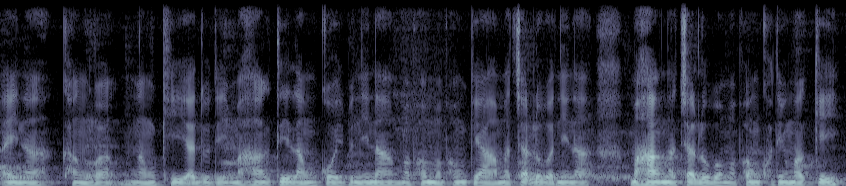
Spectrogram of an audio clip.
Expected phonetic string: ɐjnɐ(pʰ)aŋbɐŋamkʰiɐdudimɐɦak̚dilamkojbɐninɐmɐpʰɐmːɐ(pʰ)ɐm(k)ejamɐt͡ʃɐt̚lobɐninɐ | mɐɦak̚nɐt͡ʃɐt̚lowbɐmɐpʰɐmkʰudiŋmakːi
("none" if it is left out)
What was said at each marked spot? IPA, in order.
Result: kʰ, pʰ, k

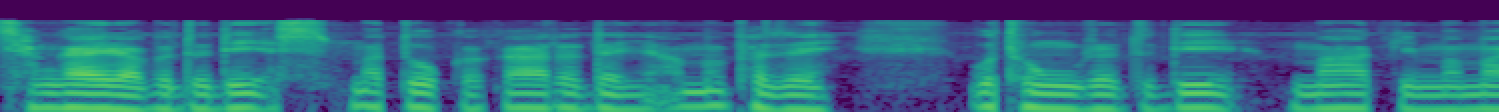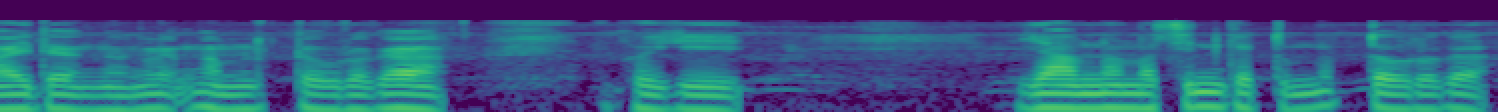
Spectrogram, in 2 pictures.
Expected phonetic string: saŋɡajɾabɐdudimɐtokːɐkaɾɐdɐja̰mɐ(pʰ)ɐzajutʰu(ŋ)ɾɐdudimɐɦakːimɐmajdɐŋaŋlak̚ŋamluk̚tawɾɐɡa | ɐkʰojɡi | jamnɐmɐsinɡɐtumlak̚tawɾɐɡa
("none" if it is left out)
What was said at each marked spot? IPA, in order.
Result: pʰ, ŋ

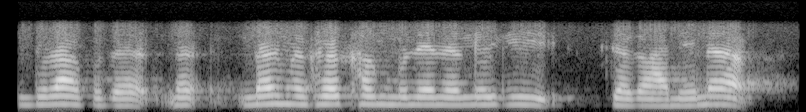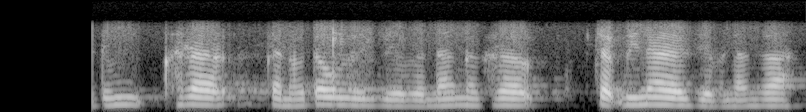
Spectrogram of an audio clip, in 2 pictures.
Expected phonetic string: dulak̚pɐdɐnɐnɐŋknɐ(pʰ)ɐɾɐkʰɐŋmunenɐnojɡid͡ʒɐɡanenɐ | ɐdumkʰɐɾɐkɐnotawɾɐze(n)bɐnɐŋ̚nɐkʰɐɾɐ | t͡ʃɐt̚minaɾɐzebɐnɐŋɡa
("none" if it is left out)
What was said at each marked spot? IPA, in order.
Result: kʰ, none

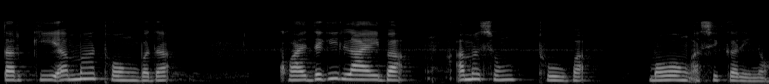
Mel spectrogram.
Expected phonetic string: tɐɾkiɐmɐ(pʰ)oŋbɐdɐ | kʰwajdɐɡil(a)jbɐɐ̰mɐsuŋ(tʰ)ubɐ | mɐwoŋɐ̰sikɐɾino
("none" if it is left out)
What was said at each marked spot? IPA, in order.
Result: tʰ, a, tʰ

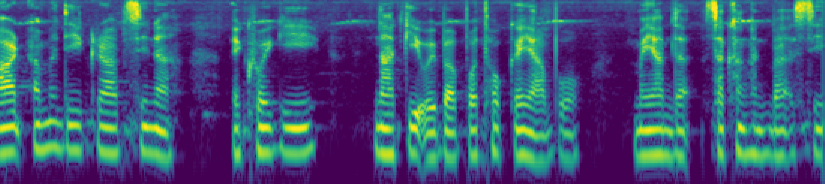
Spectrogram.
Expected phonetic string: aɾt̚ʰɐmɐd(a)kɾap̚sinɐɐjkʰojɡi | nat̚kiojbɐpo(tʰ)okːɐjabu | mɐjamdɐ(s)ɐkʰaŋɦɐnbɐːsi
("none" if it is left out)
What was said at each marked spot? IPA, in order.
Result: i, tʰ, s

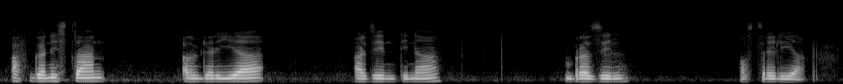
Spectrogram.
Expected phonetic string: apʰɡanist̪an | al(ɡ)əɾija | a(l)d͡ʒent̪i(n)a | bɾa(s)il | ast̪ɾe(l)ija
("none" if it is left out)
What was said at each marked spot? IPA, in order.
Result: ɡ, ɾ, n, z, l

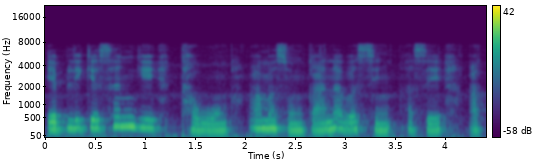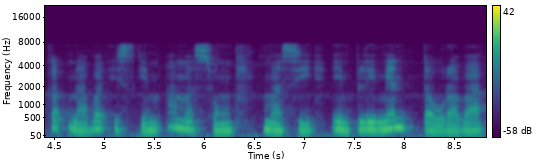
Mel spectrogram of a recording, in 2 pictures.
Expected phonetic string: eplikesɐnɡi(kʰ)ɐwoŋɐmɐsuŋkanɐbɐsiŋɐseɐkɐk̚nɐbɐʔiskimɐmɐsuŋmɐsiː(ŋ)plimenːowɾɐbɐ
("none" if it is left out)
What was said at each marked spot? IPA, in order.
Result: tʰ, m

